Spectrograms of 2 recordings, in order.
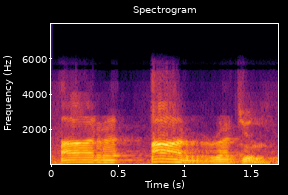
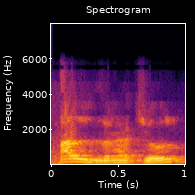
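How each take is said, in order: First: No L sound; the r is doubled. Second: An L sound is heard before rajul. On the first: The speaker calls it right. "we will say" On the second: The speaker calls it wrong. "instead of saying"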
